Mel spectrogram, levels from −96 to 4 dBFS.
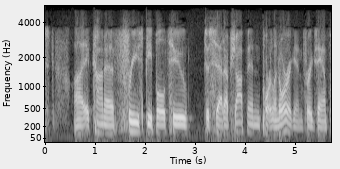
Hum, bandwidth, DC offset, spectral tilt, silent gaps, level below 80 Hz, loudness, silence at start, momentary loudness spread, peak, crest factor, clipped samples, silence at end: none; 5.2 kHz; under 0.1%; -8.5 dB/octave; none; -52 dBFS; -16 LUFS; 0 s; 7 LU; -4 dBFS; 12 dB; under 0.1%; 0 s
